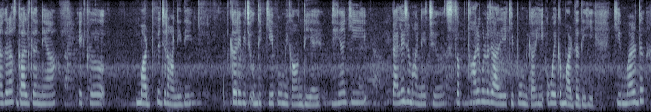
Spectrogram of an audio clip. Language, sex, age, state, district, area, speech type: Dogri, female, 18-30, Jammu and Kashmir, Reasi, rural, spontaneous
